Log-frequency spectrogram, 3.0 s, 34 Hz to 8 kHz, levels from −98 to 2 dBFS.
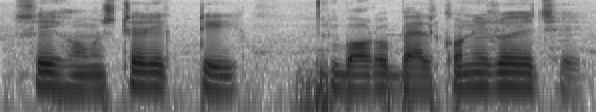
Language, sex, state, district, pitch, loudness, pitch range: Bengali, male, West Bengal, Darjeeling, 110 Hz, -16 LUFS, 100-115 Hz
